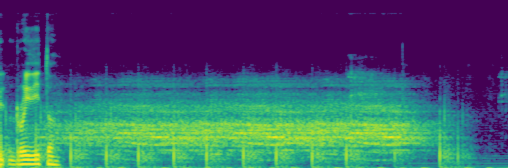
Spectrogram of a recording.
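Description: Footsteps thud slowly and evenly on a hard floor.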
